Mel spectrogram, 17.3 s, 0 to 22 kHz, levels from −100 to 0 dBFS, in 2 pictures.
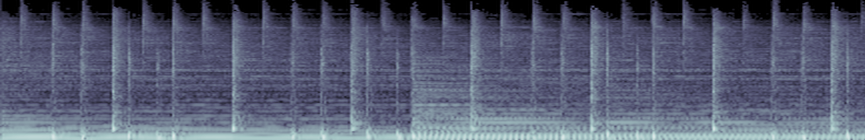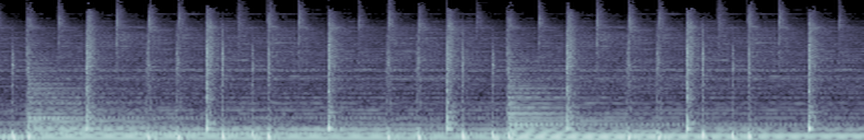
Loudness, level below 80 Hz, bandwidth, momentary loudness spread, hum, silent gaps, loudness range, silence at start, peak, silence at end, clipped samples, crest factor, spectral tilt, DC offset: -25 LUFS; -26 dBFS; 19.5 kHz; 4 LU; none; none; 1 LU; 0 s; -4 dBFS; 0 s; under 0.1%; 18 dB; -5 dB/octave; under 0.1%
